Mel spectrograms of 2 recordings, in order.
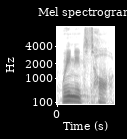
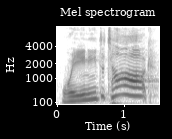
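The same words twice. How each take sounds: First: The tone is serious and ominous. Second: The tone is bright and excited. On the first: Something bad is coming. "You know something is up" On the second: Something good is coming. "which is exciting"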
